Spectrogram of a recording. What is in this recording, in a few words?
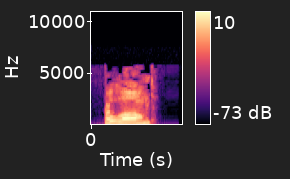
"prolonged", english; adjectives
